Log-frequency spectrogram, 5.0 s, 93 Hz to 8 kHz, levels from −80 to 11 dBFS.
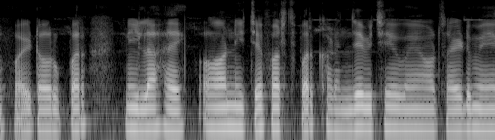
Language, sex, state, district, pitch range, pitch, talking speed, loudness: Hindi, male, Uttar Pradesh, Lucknow, 120-130 Hz, 125 Hz, 205 wpm, -16 LUFS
